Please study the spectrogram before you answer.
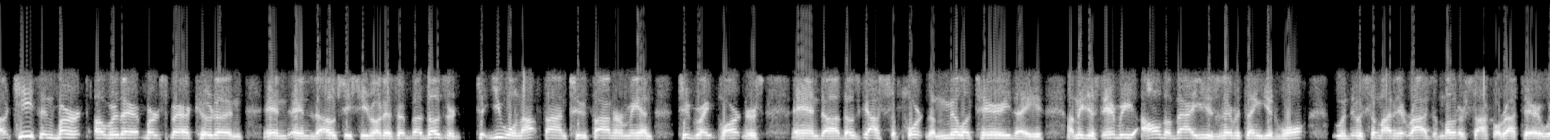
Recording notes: called in to the Cat Named Mo Rock Show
